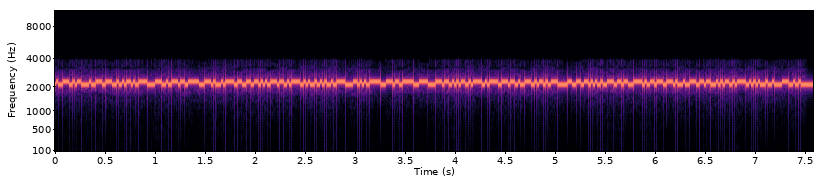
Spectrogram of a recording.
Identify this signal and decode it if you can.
RTTY, about 45.45 baud. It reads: ABANDON THEIR EFFORT TO SEE ADMIRAL HALSEY,
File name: fsk170 / battleshipnj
